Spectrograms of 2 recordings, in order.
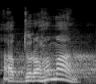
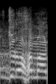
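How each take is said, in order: First: The name is said softly and gently. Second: The name is shouted loudly. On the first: This wakes the sleeper calmly. The speaker calls it right. "আস্তে করে ডাকো" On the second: This startles the sleeper awake. The speaker calls it wrong. "চিৎকার করে ডাকলে"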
